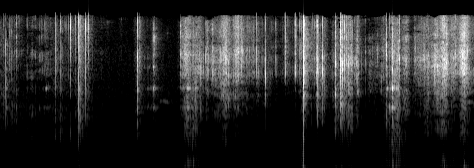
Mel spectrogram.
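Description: Thin, flat, crispy yellow corn chips spread on a black plate are snapped and crushed between fingertips. Bright, dry crackles and crunches come in quick irregular bursts, with a short silent pause near the start before a longer stretch of dense crumbling.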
